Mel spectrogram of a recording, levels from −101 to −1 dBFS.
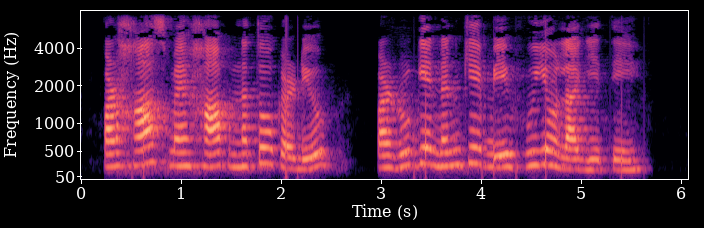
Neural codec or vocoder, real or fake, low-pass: none; real; 7.2 kHz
